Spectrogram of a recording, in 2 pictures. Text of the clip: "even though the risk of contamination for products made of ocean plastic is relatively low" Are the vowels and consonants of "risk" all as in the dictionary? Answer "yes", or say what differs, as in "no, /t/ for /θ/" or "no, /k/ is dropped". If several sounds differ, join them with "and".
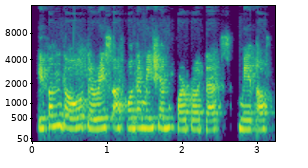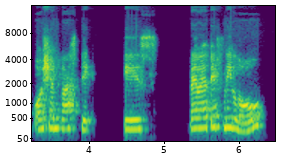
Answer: no, /k/ is dropped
